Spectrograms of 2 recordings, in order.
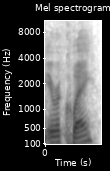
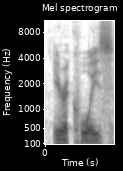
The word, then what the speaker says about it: Iroquois: the ear acquired was the American pronunciation Iroquois Iroquois Iroquois so what about the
